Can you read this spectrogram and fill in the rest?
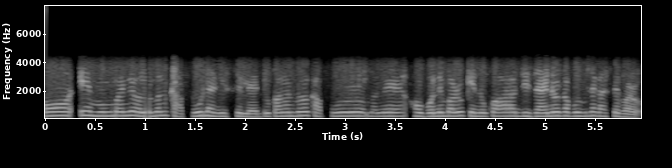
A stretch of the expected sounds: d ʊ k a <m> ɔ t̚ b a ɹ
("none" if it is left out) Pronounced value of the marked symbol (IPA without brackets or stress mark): n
